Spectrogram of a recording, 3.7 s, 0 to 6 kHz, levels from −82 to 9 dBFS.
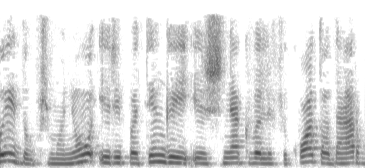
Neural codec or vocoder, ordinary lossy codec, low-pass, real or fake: none; MP3, 32 kbps; 5.4 kHz; real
